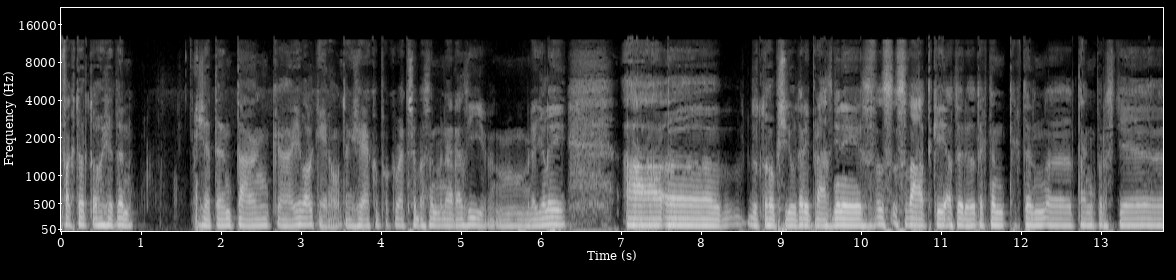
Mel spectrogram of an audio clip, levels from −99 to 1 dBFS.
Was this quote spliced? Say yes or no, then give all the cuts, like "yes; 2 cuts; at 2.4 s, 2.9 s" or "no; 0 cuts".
no; 0 cuts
